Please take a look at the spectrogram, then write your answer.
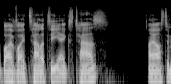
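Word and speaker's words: XTQZZZ: It's called by Vitality, X-Taz. I asked him how to say his name properly. He said, like the thing you take in the nightclub.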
